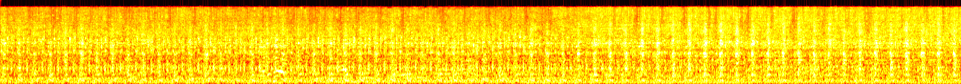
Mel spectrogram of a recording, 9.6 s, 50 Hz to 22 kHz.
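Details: Ford 351W V8 with a spun rod bearing, abused: a hard, regular, deep rod knock about three times a second over the idle, while coolant sprays from a hose.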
